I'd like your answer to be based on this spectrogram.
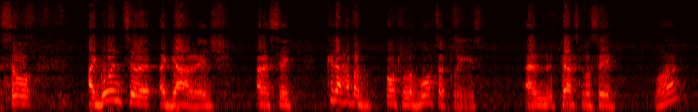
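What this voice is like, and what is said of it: Scottish accent. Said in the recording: “is it my accent? ... I'll let you get used to my accent ... you Americans ... don't understand the Scottish accent”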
